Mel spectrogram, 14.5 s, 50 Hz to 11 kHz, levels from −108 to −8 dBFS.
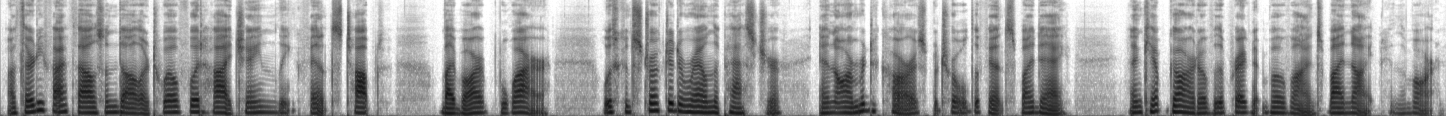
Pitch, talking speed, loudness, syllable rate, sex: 145 Hz, 165 wpm, -22 LUFS, 5.1 syllables/s, female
